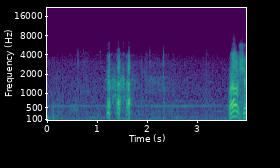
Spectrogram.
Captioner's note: Theodore laughs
